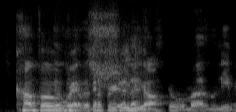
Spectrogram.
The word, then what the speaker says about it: Kvaratskhelia: Kvaratskhelia. Still, might as well leave it. Kvaratskhelia.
